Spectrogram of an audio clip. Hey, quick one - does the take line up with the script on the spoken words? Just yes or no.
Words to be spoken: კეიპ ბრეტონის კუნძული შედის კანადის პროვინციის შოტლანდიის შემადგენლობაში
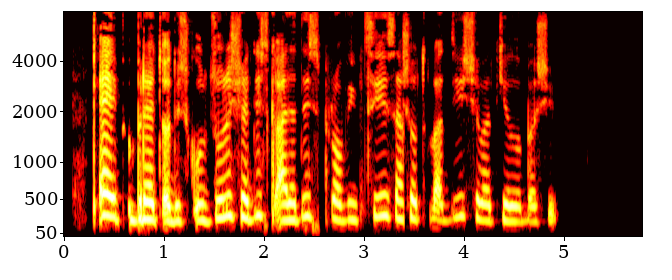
yes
